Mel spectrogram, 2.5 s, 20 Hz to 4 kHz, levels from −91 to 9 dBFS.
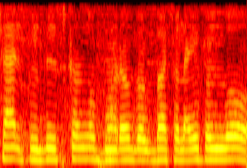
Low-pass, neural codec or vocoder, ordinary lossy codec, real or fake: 3.6 kHz; codec, 44.1 kHz, 1.7 kbps, Pupu-Codec; none; fake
